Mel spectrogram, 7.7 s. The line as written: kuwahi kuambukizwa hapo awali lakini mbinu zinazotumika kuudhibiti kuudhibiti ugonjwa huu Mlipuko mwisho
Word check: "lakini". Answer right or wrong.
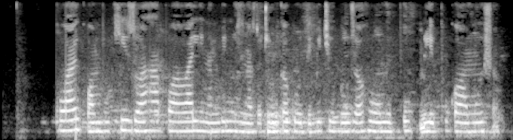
wrong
